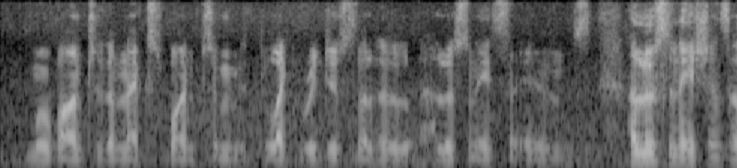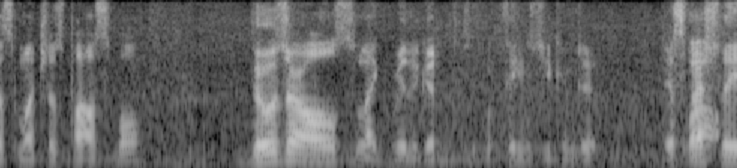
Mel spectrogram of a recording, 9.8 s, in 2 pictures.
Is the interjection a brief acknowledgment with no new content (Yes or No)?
Yes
